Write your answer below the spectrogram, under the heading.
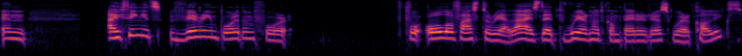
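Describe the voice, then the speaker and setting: In a Russian accent, a woman with a fairly high voice speaks with long, frequent pauses, in a very clean, dry, close recording with a silent background and no echo. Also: ordinary pitch variation, moderate pace. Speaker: podcast co-host, real estate agent. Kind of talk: casual chat.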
